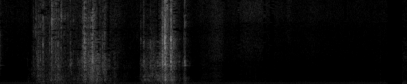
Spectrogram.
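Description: Toy trains clattering as they are pushed by hand over plastic track: a few short rattles in the first two seconds, the last one the loudest, then only a faint steady hum.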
